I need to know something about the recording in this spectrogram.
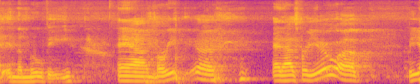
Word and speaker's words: Marÿke: Marÿke, rhymes with Jamaica. Marÿke?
